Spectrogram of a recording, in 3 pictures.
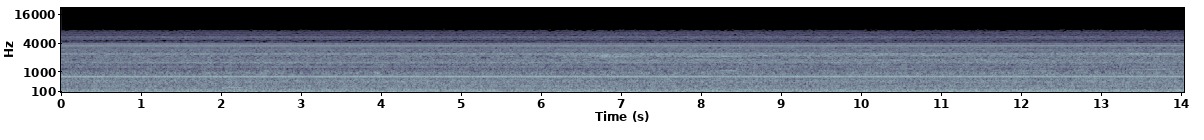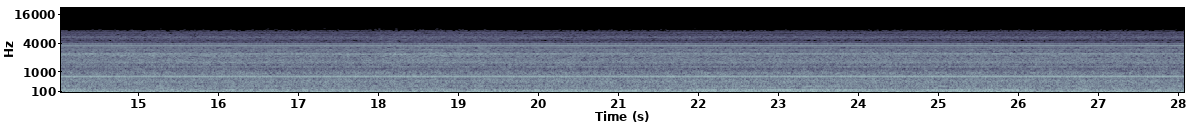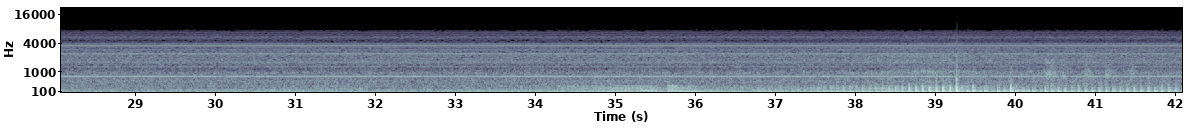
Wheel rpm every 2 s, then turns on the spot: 0, 0, 0, 0, 0, 0, 0, 0, 0, 0, 0, 0, 0, 0, 0, 0, 0, 0, 0, 0, 0.
none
